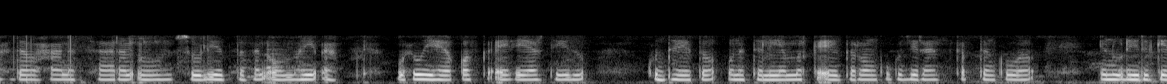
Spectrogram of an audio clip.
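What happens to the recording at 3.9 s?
Nothing goes wrong at 3.9 s: the speech carries on through that moment without a dropout, glitch or other fault.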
